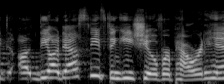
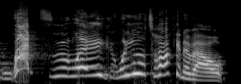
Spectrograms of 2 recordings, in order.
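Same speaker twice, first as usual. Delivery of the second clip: higher-pitched, baffled retort; mock disbelief; 7 semitones higher than usual. Commentator reacts to the truth-teller praise, mock disbelief. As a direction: act incredulous, pitch jumping up.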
